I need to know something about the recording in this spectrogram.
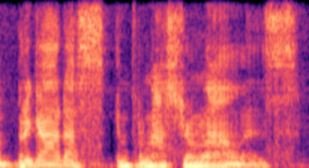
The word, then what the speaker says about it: Brigadas Internacionales: So, Brigadas Internacionales. I think that sounds, yeah, that one is Spanish. That's Spanish pronounced. It's not French.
